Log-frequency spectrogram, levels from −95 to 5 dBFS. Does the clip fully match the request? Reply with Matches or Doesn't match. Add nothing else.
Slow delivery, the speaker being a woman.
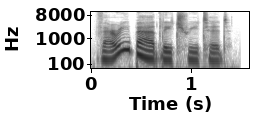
Matches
